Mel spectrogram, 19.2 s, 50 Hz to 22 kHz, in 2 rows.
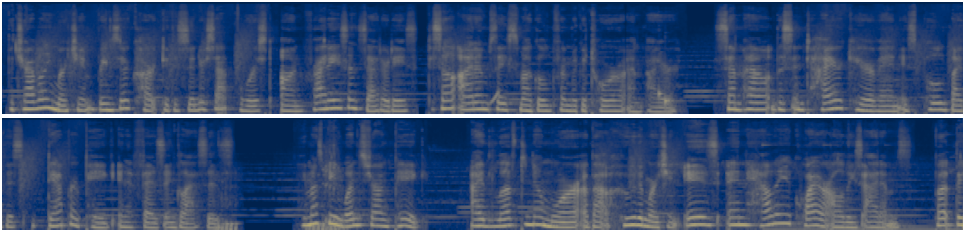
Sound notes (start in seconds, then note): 12.6 pig oinks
